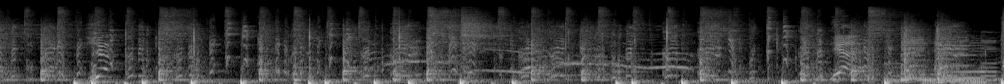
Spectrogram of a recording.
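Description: Live band playing an instrumental passage between vocal lines: a drum kit keeps a steady beat of bass drum and snare hits, with band instruments underneath and a sliding melodic line in the middle.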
